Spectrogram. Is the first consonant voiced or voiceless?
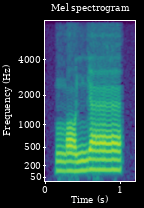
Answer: voiced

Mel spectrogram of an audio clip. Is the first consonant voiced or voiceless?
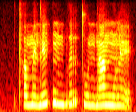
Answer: voiceless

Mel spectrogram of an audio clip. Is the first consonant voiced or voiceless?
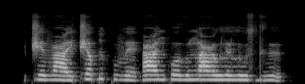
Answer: voiceless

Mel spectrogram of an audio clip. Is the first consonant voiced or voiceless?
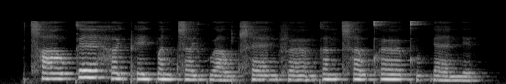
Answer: voiceless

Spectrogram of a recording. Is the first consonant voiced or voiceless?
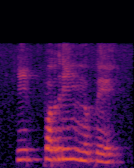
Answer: voiceless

